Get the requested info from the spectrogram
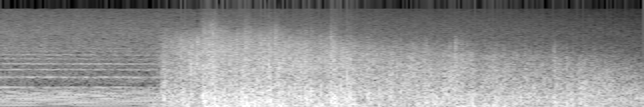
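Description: Music with held tones stops about a second in for a sudden loud clap of thunder, which rumbles on and slowly fades over the next few seconds.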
